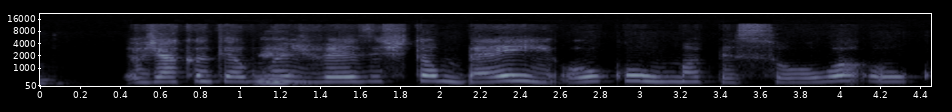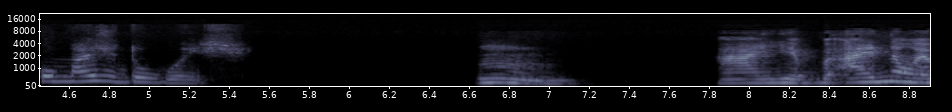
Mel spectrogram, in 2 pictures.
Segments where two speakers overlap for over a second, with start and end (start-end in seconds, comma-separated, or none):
none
